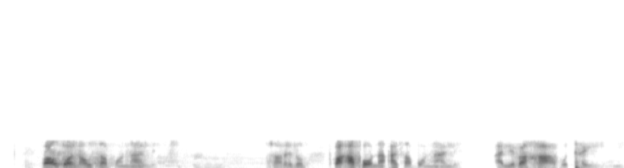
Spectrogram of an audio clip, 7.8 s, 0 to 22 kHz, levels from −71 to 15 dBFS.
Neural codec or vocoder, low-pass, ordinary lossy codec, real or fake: codec, 16 kHz, 0.8 kbps, ZipCodec; 3.6 kHz; AAC, 16 kbps; fake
